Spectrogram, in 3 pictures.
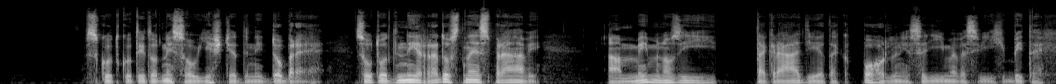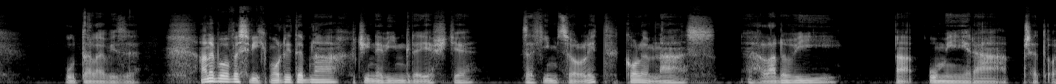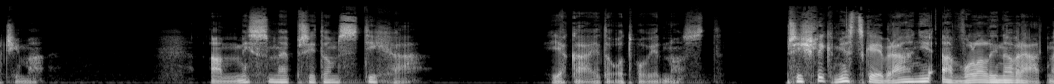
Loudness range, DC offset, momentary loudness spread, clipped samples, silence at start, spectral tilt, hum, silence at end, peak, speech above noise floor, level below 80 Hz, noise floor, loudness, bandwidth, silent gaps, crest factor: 8 LU; under 0.1%; 15 LU; under 0.1%; 0.85 s; -4 dB/octave; none; 0 s; 0 dBFS; 57 dB; -34 dBFS; -75 dBFS; -18 LUFS; 15.5 kHz; none; 20 dB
